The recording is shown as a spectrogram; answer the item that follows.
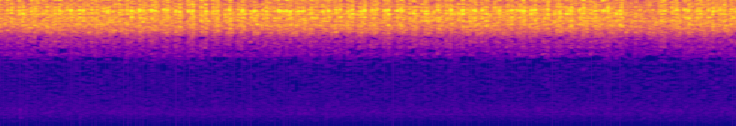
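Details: High, sustained cricket trill from wing stridulation, with a fast shimmering pulse of roughly ninety beats a minute woven through the continuous ringing tone. Light background hiss, nothing else.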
